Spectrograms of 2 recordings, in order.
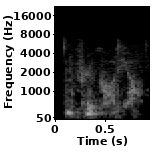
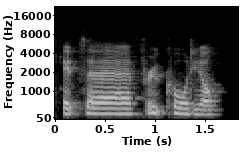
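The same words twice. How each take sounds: First: Whispered. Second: Said in the usual way. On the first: Shown as a demonstration. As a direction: repeat it in a soft whisper. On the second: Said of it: "What is squash?".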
